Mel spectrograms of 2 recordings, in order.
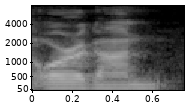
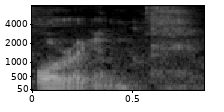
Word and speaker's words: Oregon: I'm saying Oregon ironically because that's not how it's pronounced. And if you pronounce it that way, you should shut up. Okay, it's Oregon.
